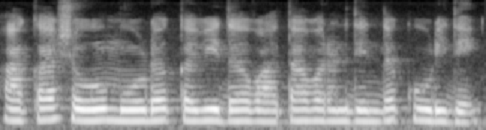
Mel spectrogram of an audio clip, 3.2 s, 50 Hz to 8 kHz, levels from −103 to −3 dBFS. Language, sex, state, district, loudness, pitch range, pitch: Kannada, female, Karnataka, Bidar, -13 LUFS, 200-210 Hz, 205 Hz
